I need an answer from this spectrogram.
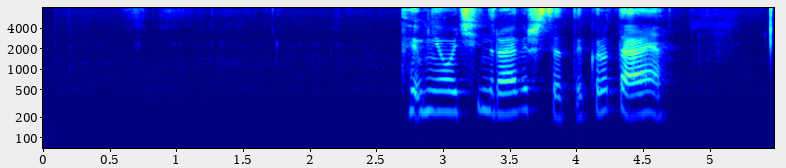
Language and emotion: Russian, positive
